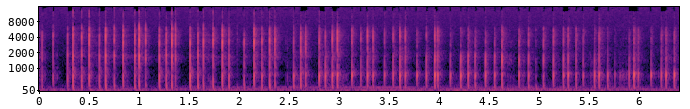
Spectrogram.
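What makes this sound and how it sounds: Fingernails tap on a leather-bound book at a moderate to fast pace. Each tap is a short, dry click with a mid-range knock around 690 Hz and a bright edge, dying away almost at once. The taps come in a quick, uneven stream over a low, steady background hum.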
